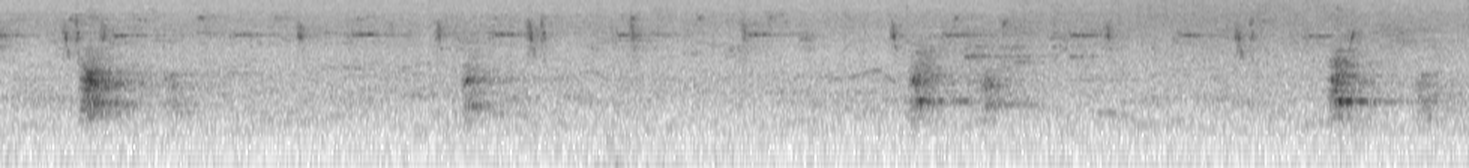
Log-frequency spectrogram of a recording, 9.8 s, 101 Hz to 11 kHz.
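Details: A Great (White-vented) Myna in Ubon Ratchathani, Thailand, on 14 December 2020 gives harsh, grating calls about every three seconds, with faint squeaky notes between them over a quiet background.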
